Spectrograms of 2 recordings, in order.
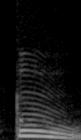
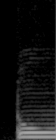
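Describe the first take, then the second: First: The vowel sounds like a long 'oo'. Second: The vowel sounds like a long 'oo'.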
